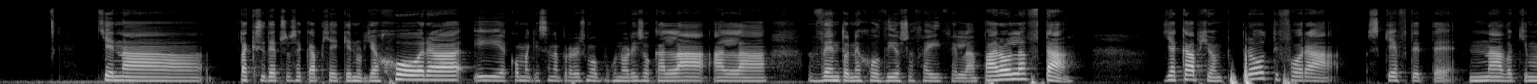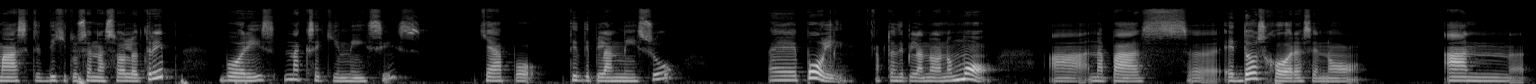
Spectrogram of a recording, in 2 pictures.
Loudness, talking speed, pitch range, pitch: -23 LUFS, 115 wpm, 160-185 Hz, 170 Hz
